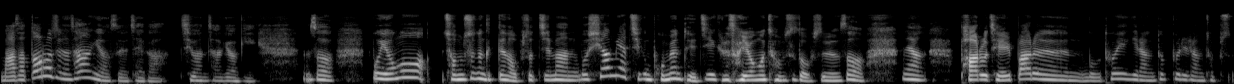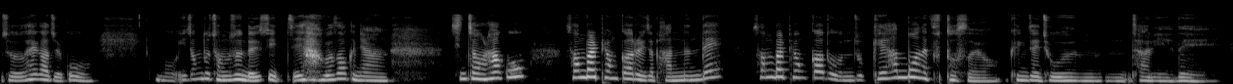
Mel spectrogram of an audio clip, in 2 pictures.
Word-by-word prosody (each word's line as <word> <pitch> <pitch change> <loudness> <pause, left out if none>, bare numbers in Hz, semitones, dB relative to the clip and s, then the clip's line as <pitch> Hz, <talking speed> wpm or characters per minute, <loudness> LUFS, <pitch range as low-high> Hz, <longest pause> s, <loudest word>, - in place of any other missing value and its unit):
맞아떨어지는 245 - -1
상황이었어요 225 - -3
제가. 150 -3 -11
지원 180 -2 -6
자격이. 160 -4 -10 0.5
그래서 220 -4 -1 0.4
뭐 265 -2 +4
영어 310 +5 +3 0.2
점수는 230 +3 +5
그땐 220 -2 +3
없었지만 205 +4 0
'뭐 230 - +1
시험이야 380 - +3
지금 240 -2 +1
보면 230 +3 +4
되지.' 200 +4 +1
그래서 210 0 +5
영어 205 +2 +6
점수도 205 -2 -1
없으면서 175 +5 0 0.4
그냥 220 -5 +2 0.3
바로 215 0 +7
제일 205 -2 +1
빠른 220 -9 +1
뭐 165 -1 -8
토익이랑 225 -7 -4
토플이랑 215 -6 -7
접수해 185 +3 -5
가지고 180 -6 -4 0.7
뭐 175 -3 -13
'이 210 - -10
정도 260 +4 -4
점수는 215 -1 +2
낼 175 +1 +2
수 210 +3 -3
있지.' 195 0 -4
하고서 210 +4 +3
그냥 185 -7 -3 0.6
신청을 255 -2 +1
하고 335 +6 +2 0.3
선발 340 +2 +6
평가를 265 -6 -1
이제 195 - -3
봤는데 200 - -3 0.3
선발 335 +1 0
평가도 305 -5 -3
운 185 -1 -8
좋게 205 +7 -6
1 320 +2 -1
번에 325 -5 +1
붙었어요 155 -9 -6
굉장히 190 -3 -3
좋은 170 -1 -3 0.3
자리에. 165 -3 -6
네. 150 -2 -6
210 Hz, 325 characters per minute, -26 LUFS, 180-255 Hz, 0.7 s, 바로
